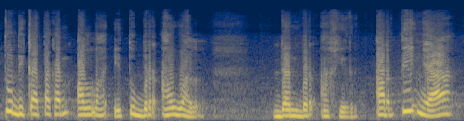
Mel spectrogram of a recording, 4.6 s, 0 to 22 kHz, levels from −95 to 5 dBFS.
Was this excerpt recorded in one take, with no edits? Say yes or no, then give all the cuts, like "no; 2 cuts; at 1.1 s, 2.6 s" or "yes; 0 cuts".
no; 1 cut; at 3.6 s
